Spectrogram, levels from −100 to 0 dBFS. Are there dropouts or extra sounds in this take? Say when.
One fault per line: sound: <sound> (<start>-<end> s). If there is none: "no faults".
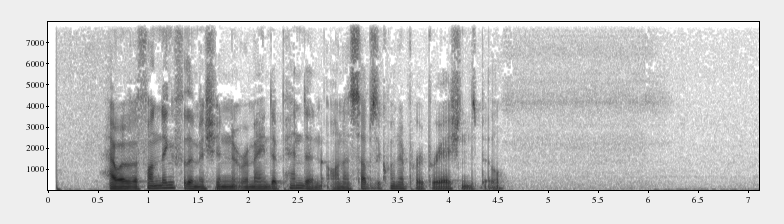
no faults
